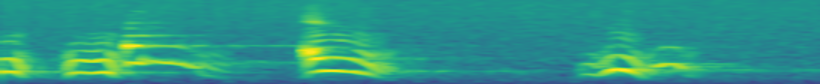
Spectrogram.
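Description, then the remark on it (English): Northern hawk owl calling alone: three loud, raspy, arching screeches with rich harmonics, the first longer and wavering, each dropping in pitch at the end, separated by short pauses. “Northern hawk owls hunt by sight in broad daylight.”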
